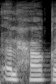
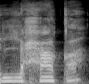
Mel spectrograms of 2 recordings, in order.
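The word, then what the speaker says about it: الحاقة: Okay, so you're starting on the word al-haqa here. And then, well, you can't say lahaqa. You can't start with a lam by itself like that with a consonant without the vowel, because that would mean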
